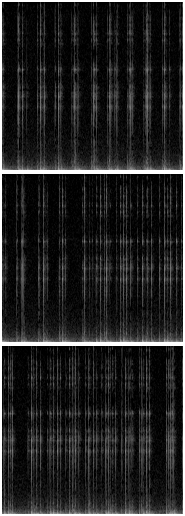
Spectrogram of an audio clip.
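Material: Glass.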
